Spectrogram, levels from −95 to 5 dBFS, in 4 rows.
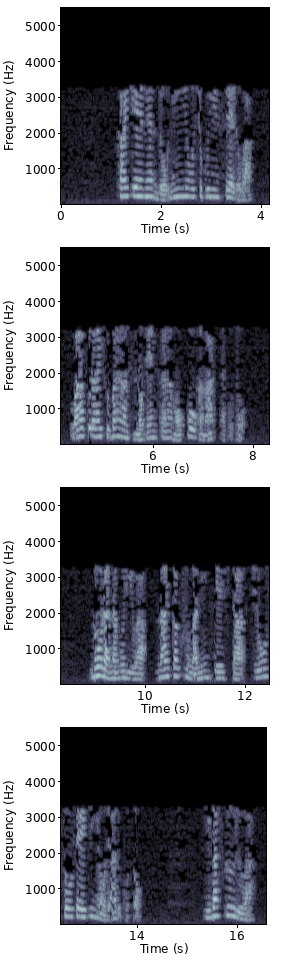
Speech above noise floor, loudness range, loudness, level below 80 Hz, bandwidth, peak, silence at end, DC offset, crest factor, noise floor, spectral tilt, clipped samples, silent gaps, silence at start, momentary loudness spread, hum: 38 dB; 4 LU; -28 LUFS; -72 dBFS; 3.5 kHz; -8 dBFS; 0.25 s; under 0.1%; 22 dB; -66 dBFS; -9.5 dB/octave; under 0.1%; none; 1.1 s; 12 LU; none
